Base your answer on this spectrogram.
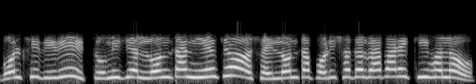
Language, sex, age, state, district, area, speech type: Bengali, female, 45-60, West Bengal, South 24 Parganas, rural, conversation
